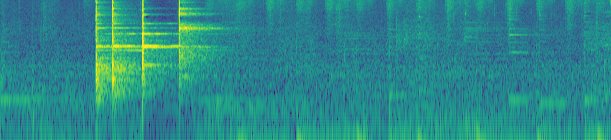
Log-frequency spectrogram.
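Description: Four quick, ringing clinks about a second in as a metal measuring cup is knocked against the rim of a glass mixing bowl to empty flour into it, followed by faint low bumps under background music.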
